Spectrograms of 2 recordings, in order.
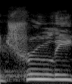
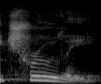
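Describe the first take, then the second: First: Raised, ringing "Truly," to grab attention; emphatic truly. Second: Hushed repeat. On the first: Pastor quoting Jesus to the congregation, ringing emphasis. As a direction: open high and strong on "Truly,". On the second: Pastor quoting Jesus, repeating softly for weight. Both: Retold or imitated. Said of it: "when he wants to get our attention".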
